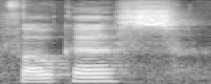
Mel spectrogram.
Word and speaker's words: focus: And then also make sure that your O is nice and round here. Sometimes people will make a matching vowel and they'll use more of a schwa sound here because they match between the two syllables, and then it'll sound like fa in the first syllable, which you definitely want to avoid. So practice saying, for example, no focus, go focus, to really focus on getting that clear O sound.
